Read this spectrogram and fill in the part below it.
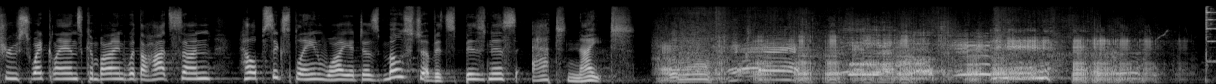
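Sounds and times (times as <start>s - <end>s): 
speech: 0.0s - 11.3s
hippopotamus calling in deep honking grunts and wheezy bellows: 6.5s - 12.0s.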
